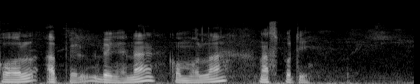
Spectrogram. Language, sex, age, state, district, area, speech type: Assamese, male, 45-60, Assam, Charaideo, rural, spontaneous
